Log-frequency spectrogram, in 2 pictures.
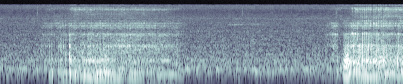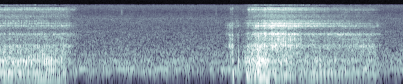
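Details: Snoring from a man asleep in Boracay.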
